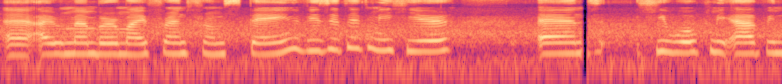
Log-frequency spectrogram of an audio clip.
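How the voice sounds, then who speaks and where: With noticeable background noise behind her, a woman talks at a high pitch with ordinary pitch variation. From Poland, Silesia. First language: Polish (Silesian). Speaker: volunteer. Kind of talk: personal testimony. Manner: halting, many fillers.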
